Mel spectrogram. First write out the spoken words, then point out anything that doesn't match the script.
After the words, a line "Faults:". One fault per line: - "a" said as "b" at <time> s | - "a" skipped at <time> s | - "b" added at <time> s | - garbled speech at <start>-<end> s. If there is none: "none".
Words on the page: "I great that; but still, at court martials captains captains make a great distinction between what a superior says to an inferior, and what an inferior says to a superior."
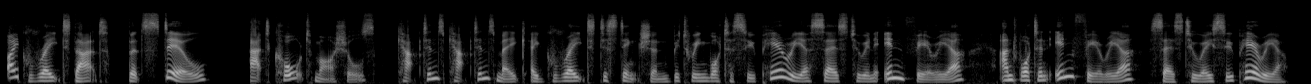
"I great that; but still, at court martials captains captains make a great distinction between what a superior says to an inferior, and what an inferior says to a superior."
Faults:
none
